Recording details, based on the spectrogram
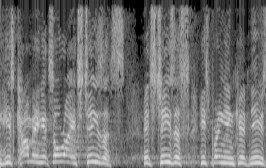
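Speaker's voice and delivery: watchman-style shouting. Invoking an image of a watchman announcing Jesus, the speaker performs a watchman shouting the news. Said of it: "image of watchman shouting".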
